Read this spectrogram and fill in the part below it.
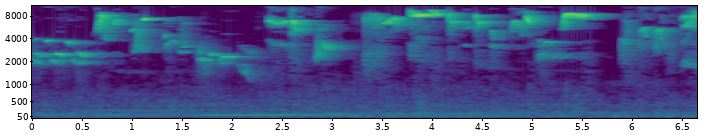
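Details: Varied, clear song of an orange-headed thrush: rich whistled phrases sliding down in pitch, mixed with high sharp notes, delivered continuously in a quiet setting.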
